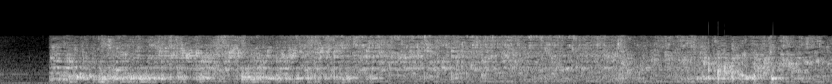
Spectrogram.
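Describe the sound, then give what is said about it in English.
A toilet in a bathroom, next to the sink, flushes: after a brief quiet moment a loud, steady rush of swirling water starts abruptly and continues for nearly eight seconds, swelling slightly toward the end. No one speaks. “On your left is the sink. And next to that is the toilet.”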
